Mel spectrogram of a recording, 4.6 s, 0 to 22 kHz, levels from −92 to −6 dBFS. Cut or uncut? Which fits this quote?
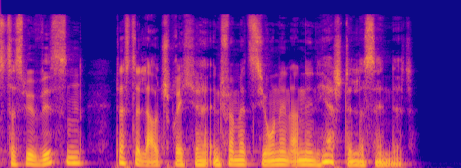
uncut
